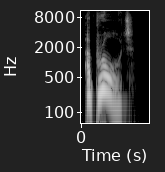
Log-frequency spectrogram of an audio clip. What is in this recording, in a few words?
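"abroad", British English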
